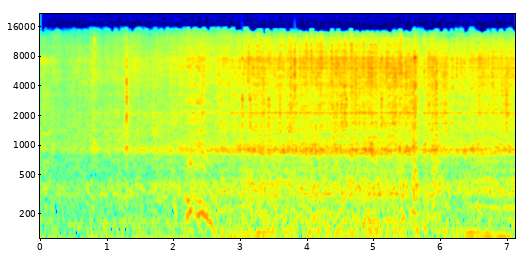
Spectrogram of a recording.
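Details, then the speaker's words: Airsal CPI 70 and Boost crankcase moped, all stock, after a clutch modification: steady fast idle with a smooth water-pump whir and no gurgling or rattling; no cavitation, and the crankcase seal seems fine. "Ça marche très correctement quand même. Hein. Bon, l'autre CPI marche quand même plus fort, hein, c'est certain. bon. On dirait qu'il n'y a pas de bruit de cavitation."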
